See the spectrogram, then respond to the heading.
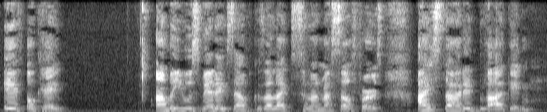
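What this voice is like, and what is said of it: Jamaican country accent. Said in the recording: “you hear this accent? ... I'm a country girl from Jamaica with an accent. ... my accent's not going anywhere”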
